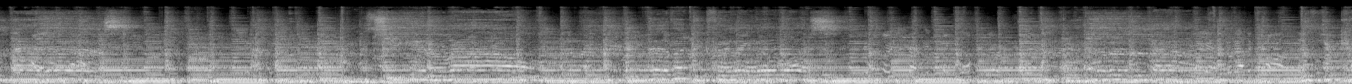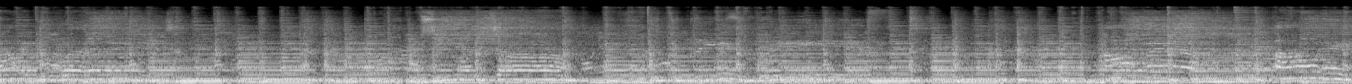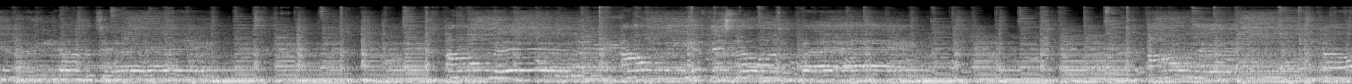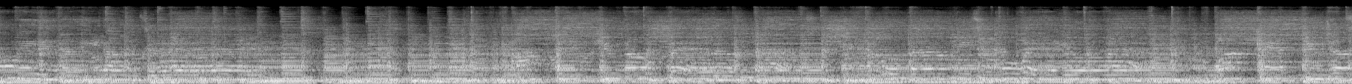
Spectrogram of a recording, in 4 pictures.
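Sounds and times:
person singing: 0.0 - 2.1, 3.5 - 23.1, 24.3 - 29.8, 31.2 - 37.1, 38.1 - 43.8, 45.2 - 54.0
live rock band playing: 0.0 - 54.0.

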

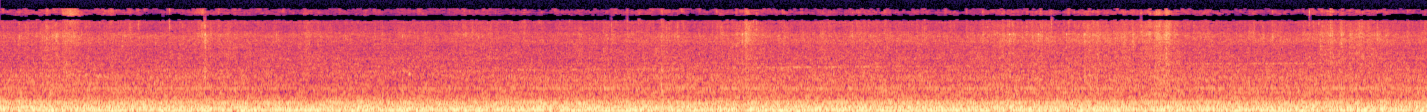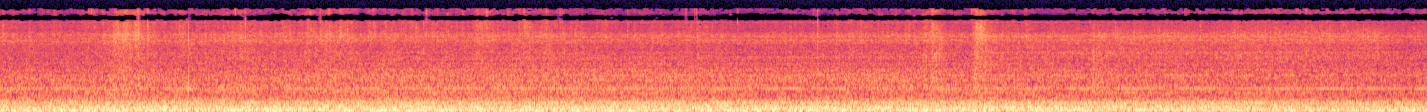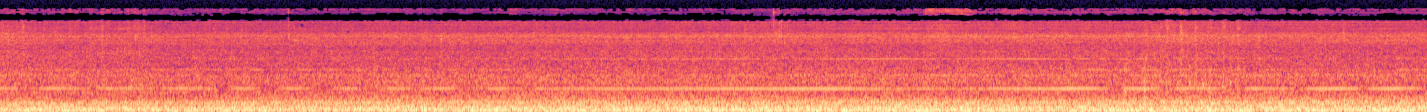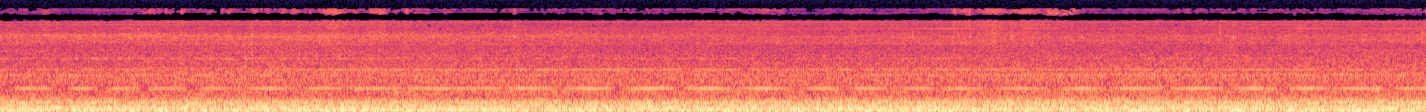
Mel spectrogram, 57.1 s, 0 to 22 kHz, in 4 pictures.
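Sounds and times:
airliner cabin engine rumble: 0.0 - 57.0.

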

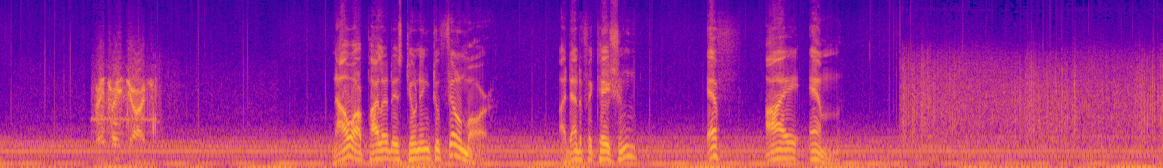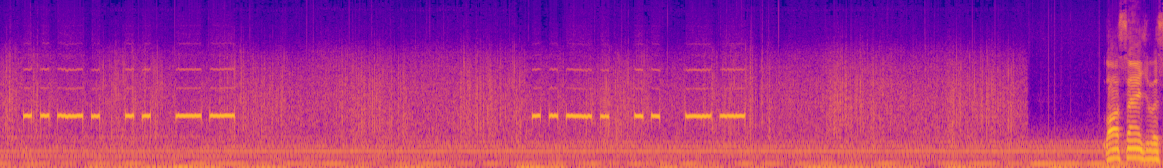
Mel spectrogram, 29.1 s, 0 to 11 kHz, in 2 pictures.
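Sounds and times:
radio static hiss: 0.0 - 29.0
steady hum: 0.0 - 29.0
morse code tone: 14.8 - 17.6, 21.2 - 23.9.

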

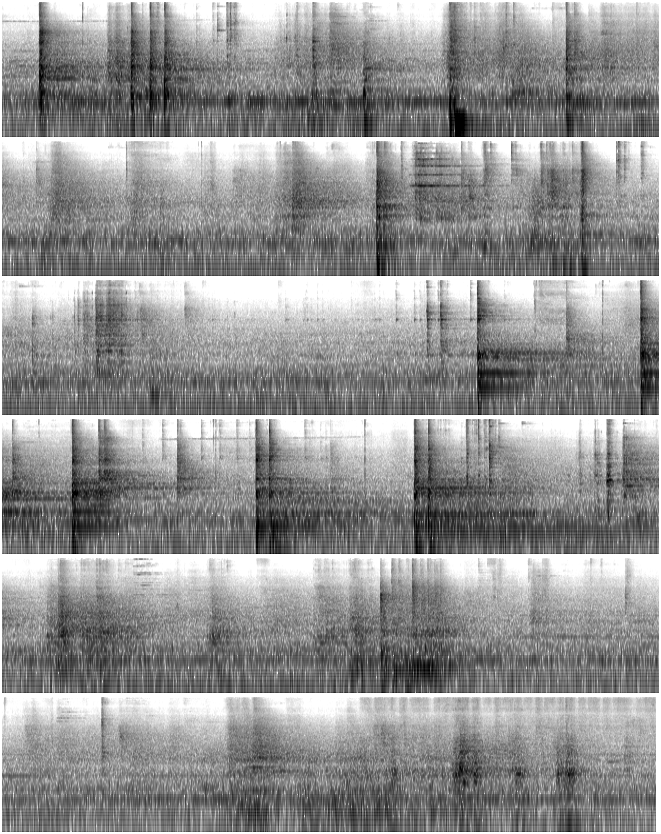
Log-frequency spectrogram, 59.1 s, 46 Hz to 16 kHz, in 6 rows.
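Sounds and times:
hand tool striking steel tank: 29.3 - 32.4.

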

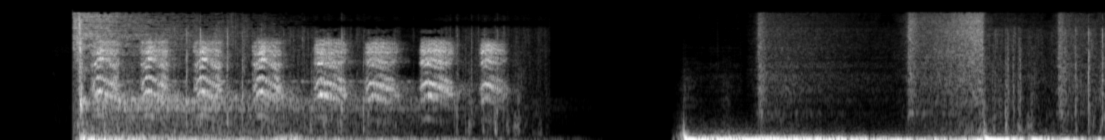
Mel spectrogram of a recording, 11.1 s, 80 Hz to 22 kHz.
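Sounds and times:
crows cawing: 0.8 - 5.5.

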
